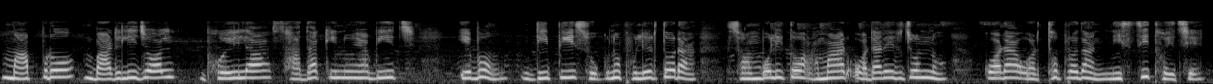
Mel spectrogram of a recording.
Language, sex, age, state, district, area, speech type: Bengali, female, 30-45, West Bengal, North 24 Parganas, rural, read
